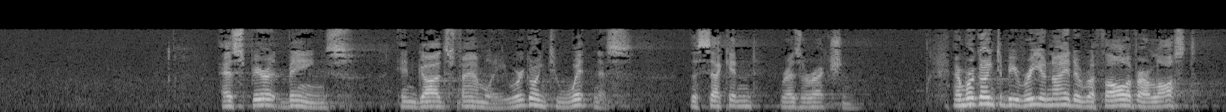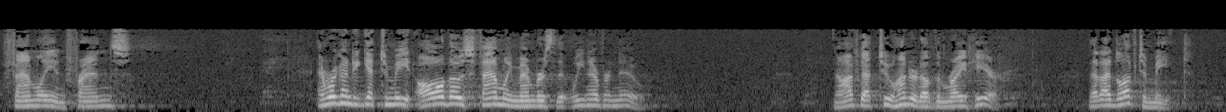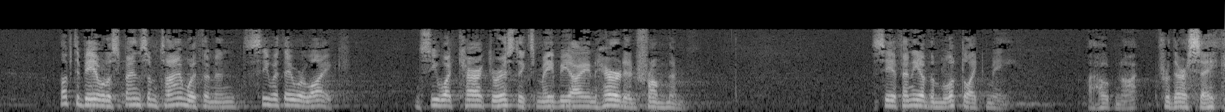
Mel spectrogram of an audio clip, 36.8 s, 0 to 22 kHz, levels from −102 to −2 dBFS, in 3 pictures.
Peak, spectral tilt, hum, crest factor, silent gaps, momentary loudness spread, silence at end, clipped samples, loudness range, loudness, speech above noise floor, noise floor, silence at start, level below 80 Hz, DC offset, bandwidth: -12 dBFS; -3 dB/octave; none; 24 dB; none; 16 LU; 0 s; under 0.1%; 6 LU; -32 LUFS; 30 dB; -63 dBFS; 1.7 s; -72 dBFS; under 0.1%; 8.8 kHz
